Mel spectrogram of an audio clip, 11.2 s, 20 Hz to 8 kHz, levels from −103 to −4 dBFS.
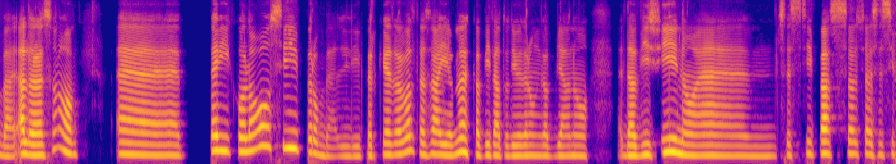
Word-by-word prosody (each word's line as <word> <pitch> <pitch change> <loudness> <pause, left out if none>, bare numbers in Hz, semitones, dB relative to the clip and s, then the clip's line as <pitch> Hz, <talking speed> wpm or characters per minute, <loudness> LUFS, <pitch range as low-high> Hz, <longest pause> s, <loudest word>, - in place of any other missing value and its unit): be 175 -2 -4
allora 195 -2 +5
sono, 240 - -1 0.4
ehm, 195 -3 0 0.3
pericolosi, 280 +5 +3
però 240 -5 -3
belli, 175 -1 -9
perché 185 +3 -2
travolta 215 +2 -1
sai, 200 -1 0
a 190 - 0
me 245 +6 +3
è 235 - +1
capitato 190 -2 -3
di 180 - -5
vedere 185 0 -2
un 185 0 -5
gabbiano, 180 0 -6 0.3
ehm, - - -17
da 185 0 +4
vicino, 200 +1 +3
e, 185 -1 -3
mhmm, 175 0 -9
se 195 +2 -10
si 200 +2 -9
passa 220 +1 +1
cioè 210 0 -6
se 195 +1 -9
si 200 +2 -6
195 Hz, 155 wpm, -19 LUFS, 185-220 Hz, 0.4 s, allora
